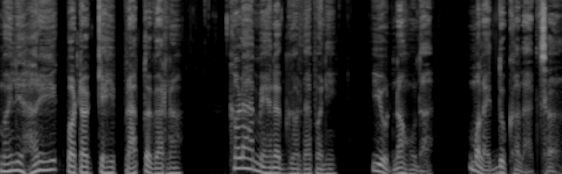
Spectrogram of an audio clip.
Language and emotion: Nepali, sad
